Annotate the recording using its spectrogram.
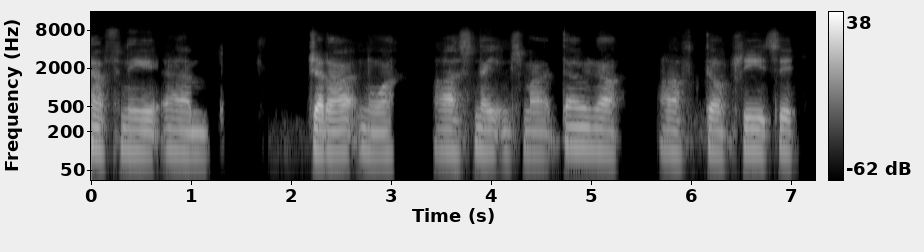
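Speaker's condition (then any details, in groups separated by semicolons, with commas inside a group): Cerebral palsy; unable to walk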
